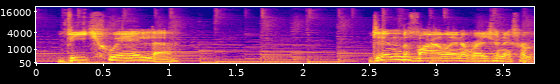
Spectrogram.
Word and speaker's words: vihuela: Tell me how to pronounce this instrument. Vihuela. Vihuela.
